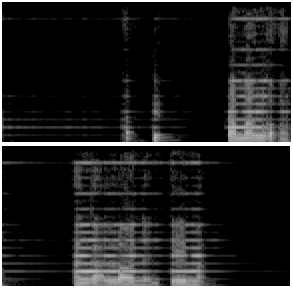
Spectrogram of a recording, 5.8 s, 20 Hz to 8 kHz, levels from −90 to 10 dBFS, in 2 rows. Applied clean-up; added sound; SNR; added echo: neural mask model RNNoise.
